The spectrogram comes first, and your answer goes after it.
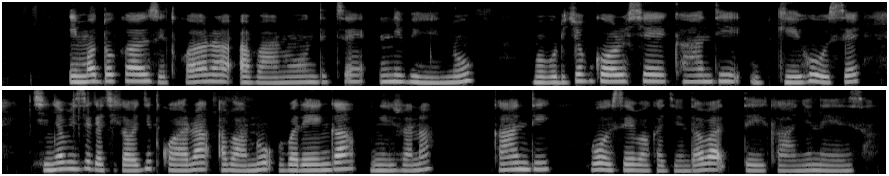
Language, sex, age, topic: Kinyarwanda, female, 18-24, government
